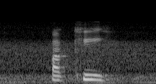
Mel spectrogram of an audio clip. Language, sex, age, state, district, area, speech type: Sindhi, female, 45-60, Maharashtra, Thane, urban, read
